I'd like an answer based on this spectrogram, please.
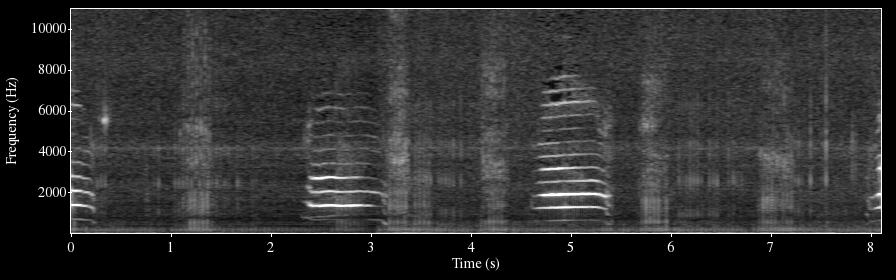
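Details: Kitten purring while suckling at its mother, a throbbing purr in repeated bursts. Two loud drawn-out mews of about half a second each stand out above the steady purring cycles.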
